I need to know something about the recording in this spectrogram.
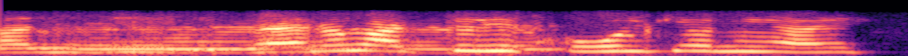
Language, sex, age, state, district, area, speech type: Punjabi, female, 30-45, Punjab, Fazilka, rural, conversation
